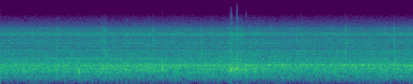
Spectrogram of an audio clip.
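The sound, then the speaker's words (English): Water boiling, heard as a steady, continuous rushing hiss that holds at an even loudness throughout, with a slight swell partway through and no voices. “It's the water boiling.”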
